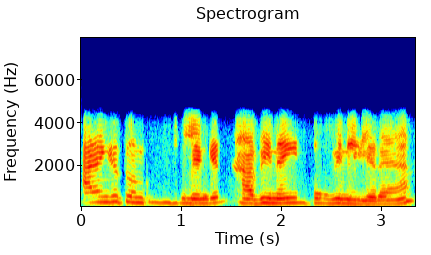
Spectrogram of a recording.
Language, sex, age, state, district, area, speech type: Hindi, female, 30-45, Uttar Pradesh, Azamgarh, rural, conversation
